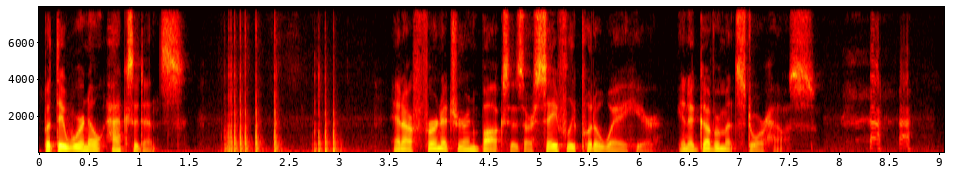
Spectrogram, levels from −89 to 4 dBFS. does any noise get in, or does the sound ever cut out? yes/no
yes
